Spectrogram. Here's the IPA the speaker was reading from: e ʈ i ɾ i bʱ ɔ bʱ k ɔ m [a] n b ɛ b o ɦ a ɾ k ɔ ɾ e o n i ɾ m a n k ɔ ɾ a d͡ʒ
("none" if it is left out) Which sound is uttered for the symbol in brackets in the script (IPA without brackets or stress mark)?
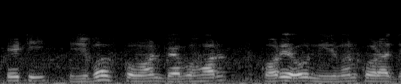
a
